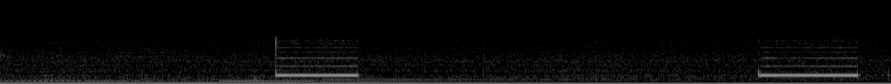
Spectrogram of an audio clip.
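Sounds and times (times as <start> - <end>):
low hum: 0.0 - 8.9
phone ringback tone: 2.8 - 3.6, 7.6 - 8.6.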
